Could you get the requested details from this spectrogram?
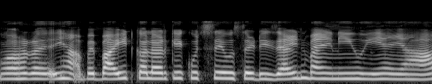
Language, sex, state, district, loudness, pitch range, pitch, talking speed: Hindi, female, Chhattisgarh, Rajnandgaon, -15 LUFS, 250-275 Hz, 260 Hz, 195 wpm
